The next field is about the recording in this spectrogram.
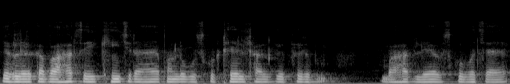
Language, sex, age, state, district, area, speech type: Hindi, male, 45-60, Uttar Pradesh, Prayagraj, urban, spontaneous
